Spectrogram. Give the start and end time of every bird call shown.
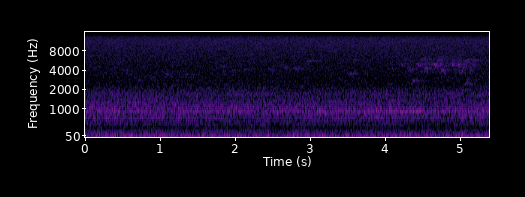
[4.09, 5.29] Yellow Warbler (Setophaga petechia)

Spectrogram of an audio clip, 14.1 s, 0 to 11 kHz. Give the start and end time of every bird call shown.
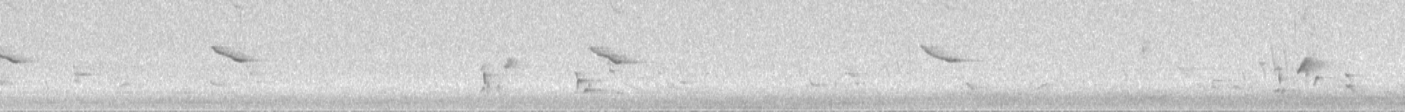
[0.00, 13.76] Gray Catbird (Dumetella carolinensis)
[1.96, 2.76] Red-winged Blackbird (Agelaius phoeniceus)
[5.66, 6.46] Red-winged Blackbird (Agelaius phoeniceus)
[9.06, 9.86] Red-winged Blackbird (Agelaius phoeniceus)

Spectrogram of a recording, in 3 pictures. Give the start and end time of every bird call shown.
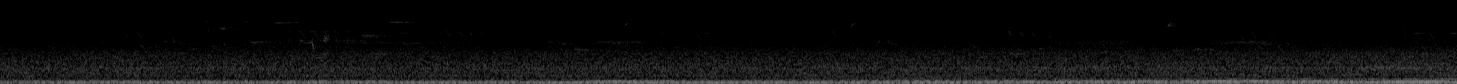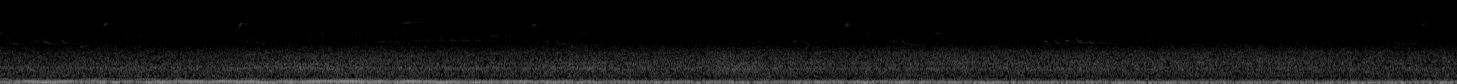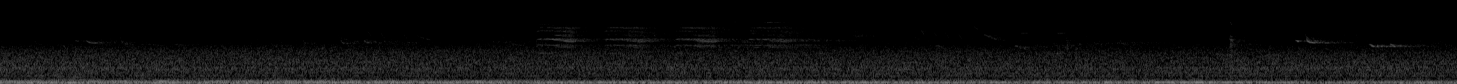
[0.89, 1.59] American Goldfinch (Spinus tristis)
[1.69, 4.39] Song Sparrow (Melospiza melodia)
[4.29, 5.09] American Goldfinch (Spinus tristis)
[5.69, 6.49] Red-winged Blackbird (Agelaius phoeniceus)
[6.09, 6.39] Northern Cardinal (Cardinalis cardinalis)
[8.39, 8.69] Northern Cardinal (Cardinalis cardinalis)
[9.89, 10.59] American Goldfinch (Spinus tristis)
[11.59, 11.79] Northern Cardinal (Cardinalis cardinalis)
[11.99, 12.89] Red-winged Blackbird (Agelaius phoeniceus)
[15.49, 15.79] Northern Cardinal (Cardinalis cardinalis)
[16.79, 17.19] Northern Cardinal (Cardinalis cardinalis)
[17.59, 20.59] Song Sparrow (Melospiza melodia)
[19.69, 20.19] Northern Cardinal (Cardinalis cardinalis)
[22.89, 23.19] Northern Cardinal (Cardinalis cardinalis)
[24.79, 25.89] Baltimore Oriole (Icterus galbula)
[29.69, 30.69] Baltimore Oriole (Icterus galbula)
[34.29, 37.49] Blue Jay (Cyanocitta cristata)
[38.89, 39.69] Northern Cardinal (Cardinalis cardinalis)
[41.79, 43.49] Baltimore Oriole (Icterus galbula)

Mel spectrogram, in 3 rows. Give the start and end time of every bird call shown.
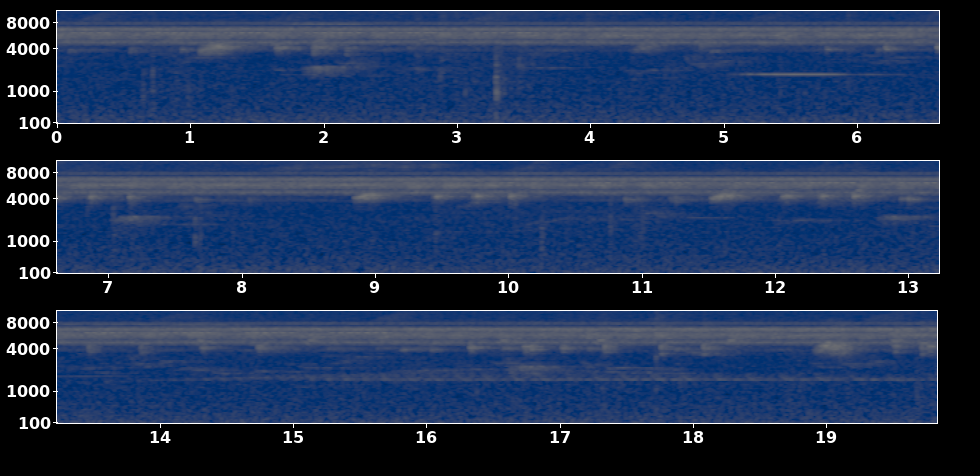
[0.00, 7.66] Black-faced Antthrush (Formicarius analis)
[0.00, 8.26] Cinereous Tinamou (Crypturellus cinereus)
[8.76, 19.83] Hauxwell's Thrush (Turdus hauxwelli)
[12.86, 19.83] Black-faced Antthrush (Formicarius analis)
[13.36, 19.83] Buff-throated Woodcreeper (Xiphorhynchus guttatus)

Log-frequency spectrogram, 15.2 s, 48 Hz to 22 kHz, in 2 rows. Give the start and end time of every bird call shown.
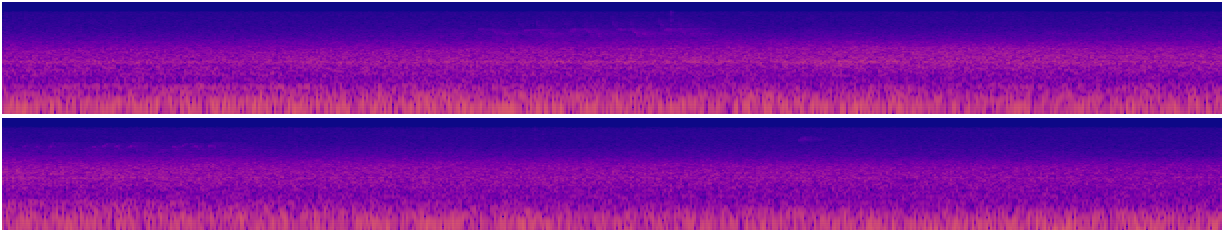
[2.73, 4.74] Ovenbird (Seiurus aurocapilla)
[7.43, 9.23] Common Yellowthroat (Geothlypis trichas)

